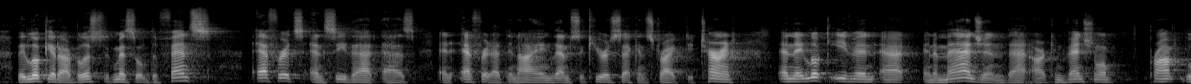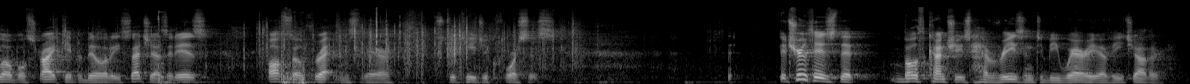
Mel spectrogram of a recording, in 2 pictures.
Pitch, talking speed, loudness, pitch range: 110 Hz, 145 wpm, -28 LUFS, 100-125 Hz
